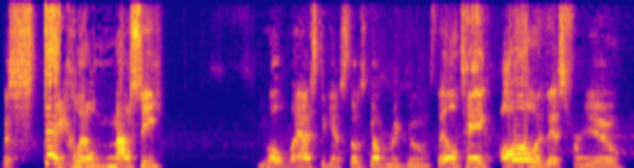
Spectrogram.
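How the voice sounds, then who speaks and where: A man's voice: a little high, expressive, takes it slowly, a little mellow. An actor in a screenplay table read playing a menacing male gang leader who sneers and taunts with coarse, mocking talk. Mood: angry threat.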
